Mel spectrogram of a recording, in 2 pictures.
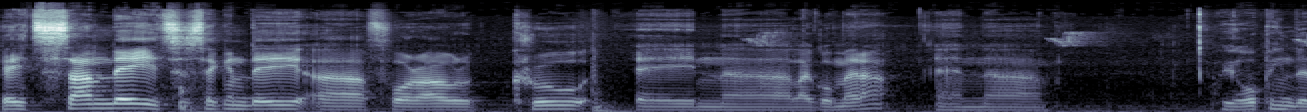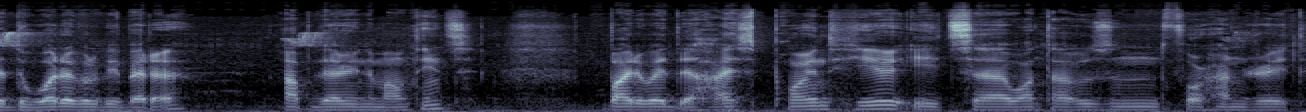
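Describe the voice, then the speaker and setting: A man speaks with a non-native accent at a fairly low pitch. His pace is moderate and his intonation fairly even. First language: not English. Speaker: motorcycle tour vlogger. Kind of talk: casual travel vlog narration. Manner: halting, with many fillers.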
